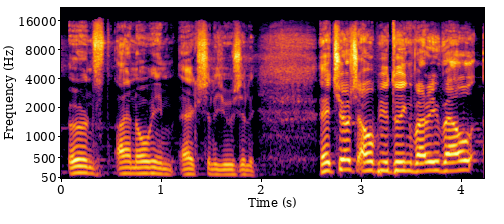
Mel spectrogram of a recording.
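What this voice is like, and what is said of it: Low, sick-sounding voice. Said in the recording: “my voice is a little bit different. It's very uh, low, my voice, because uh, uh, I'm sick since, uh, uh sick since Thursday ... my voice is attacked and I have a little bit fever”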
